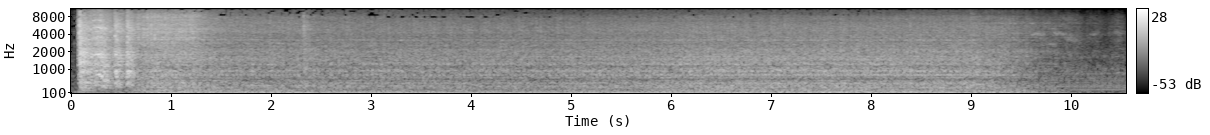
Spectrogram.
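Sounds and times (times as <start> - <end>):
truck engine cranking, starting and idling: 0.0 - 10.5.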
